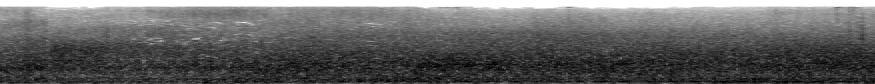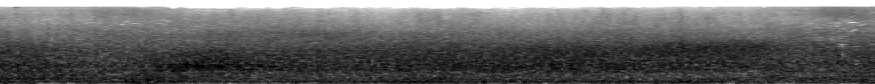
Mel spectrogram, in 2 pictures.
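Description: A vehicle engine running steadily under an even rushing noise, with no sharp knocks or changes.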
